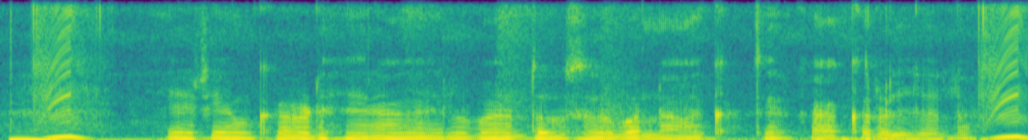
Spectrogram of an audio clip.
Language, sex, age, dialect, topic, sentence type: Bhojpuri, male, 18-24, Southern / Standard, banking, question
